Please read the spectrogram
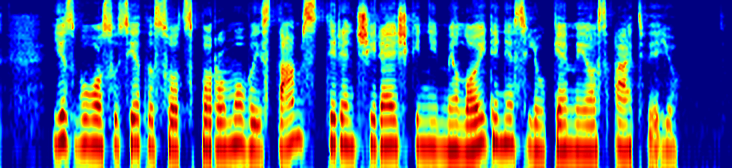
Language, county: Lithuanian, Alytus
